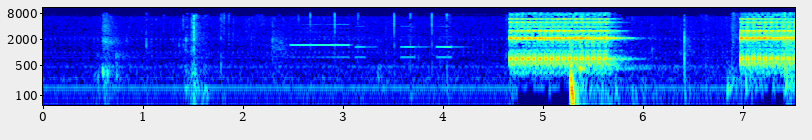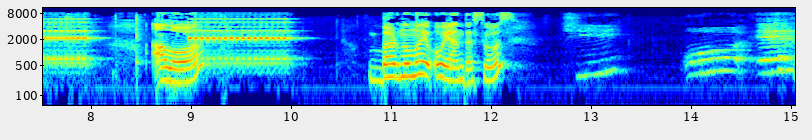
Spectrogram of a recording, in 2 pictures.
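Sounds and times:
faint quick telephone keypad tones: 0:02.5 - 0:05.9, 0:07.0 - 0:08.2
loud buzzy telephone ring: 0:02.5 - 0:06.0, 0:07.0 - 0:08.2, 0:09.0 - 0:10.3
speech: 0:08.7 - 0:09.2, 0:10.9 - 0:12.3.

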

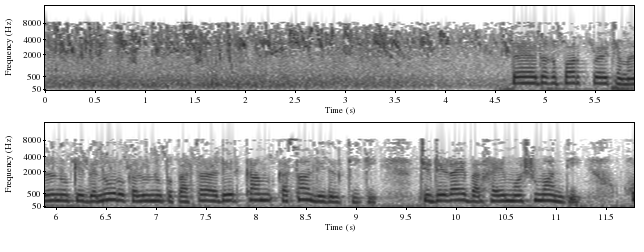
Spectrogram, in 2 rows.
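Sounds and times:
many birds chirping in a park: 0:00.0 - 0:11.7
speech: 0:04.7 - 0:11.7.

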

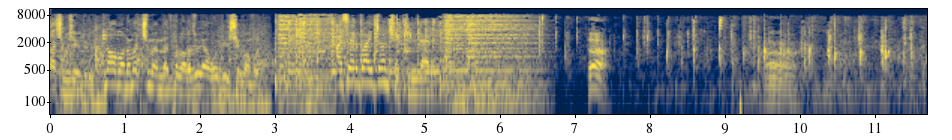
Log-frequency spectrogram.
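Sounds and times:
speech: 0:00.0 - 0:05.9, 0:07.2 - 0:07.5, 0:09.5 - 0:10.1
timber-hauling horse hooves clip-clopping along a village road in Masallı, Azerbaijan: 0:06.5 - 0:11.6.

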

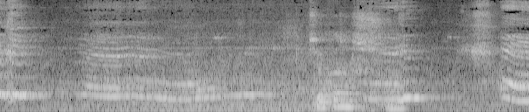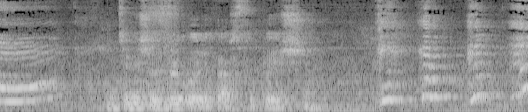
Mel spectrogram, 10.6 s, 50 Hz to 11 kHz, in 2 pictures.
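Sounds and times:
young child whimpering and crying: 0:00.0 - 0:06.2, 0:09.0 - 0:10.5
speech: 0:03.2 - 0:04.2, 0:06.5 - 0:09.3.

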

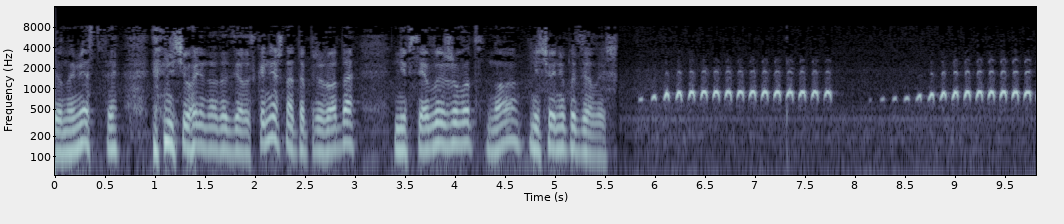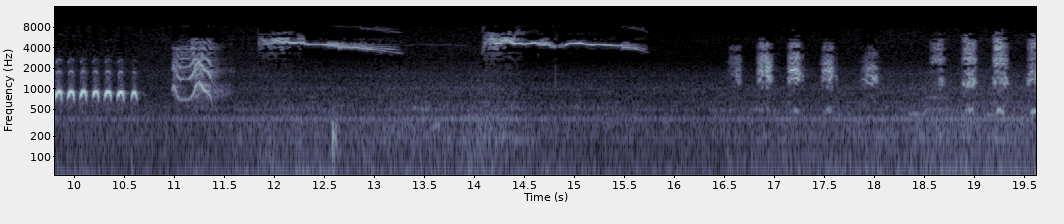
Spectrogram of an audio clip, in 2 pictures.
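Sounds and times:
speech: 0:00.0 - 0:05.8
clipped bursts of calls: 0:05.8 - 0:15.8, 0:16.6 - 0:19.6
high thin squealing whistles: 0:05.8 - 0:15.8
owl hooting in rapid trilling runs of short notes: 0:05.8 - 0:15.8, 0:16.5 - 0:19.6.

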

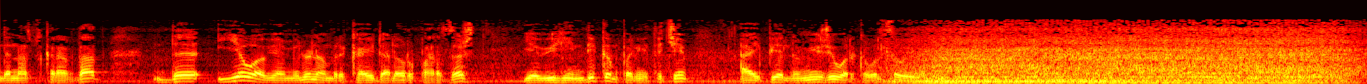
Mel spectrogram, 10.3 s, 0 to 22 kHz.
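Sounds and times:
speech: 0:00.0 - 0:07.4
diesel engines running to power a small ice factory near a power plant: 0:03.5 - 0:10.2.

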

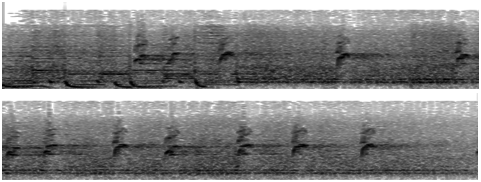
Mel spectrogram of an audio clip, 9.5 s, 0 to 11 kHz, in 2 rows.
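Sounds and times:
noisy like a busy indoor arena: 0:00.0 - 0:09.5
several small circus dogs barking and yapping: 0:01.3 - 0:02.5, 0:03.3 - 0:09.5.

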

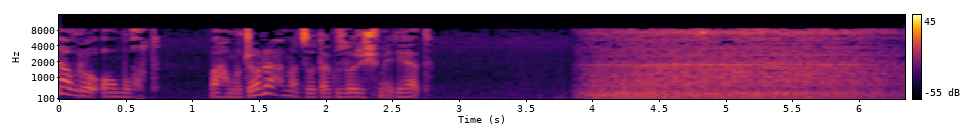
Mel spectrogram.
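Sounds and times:
speech: 0:00.0 - 0:03.1
tractor engine running: 0:03.9 - 0:06.3.

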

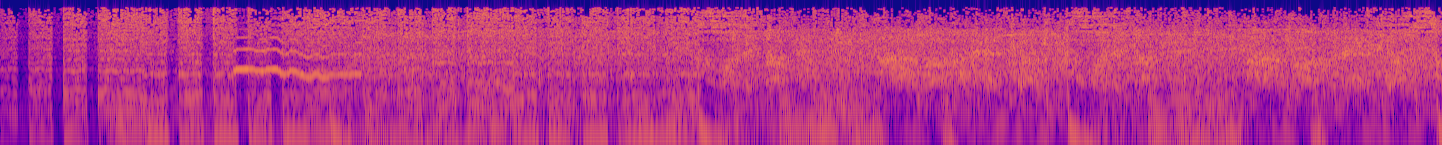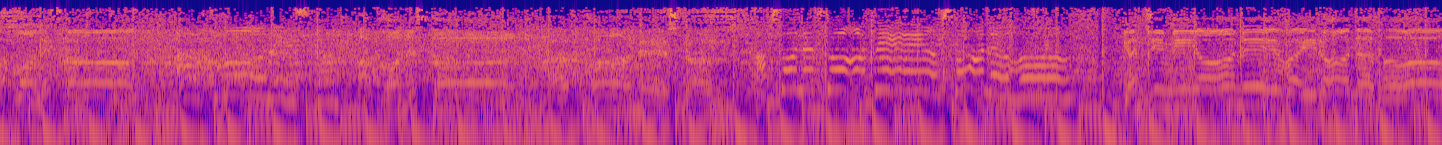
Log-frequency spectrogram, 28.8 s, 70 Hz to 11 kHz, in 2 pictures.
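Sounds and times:
upbeat celebratory song played for sports victory: 0:00.0 - 0:28.8
shouted chant-like group vocals: 0:07.0 - 0:22.2.

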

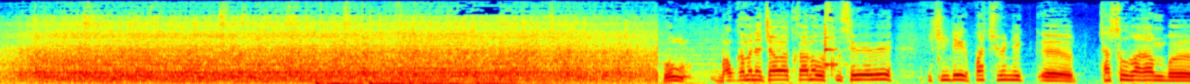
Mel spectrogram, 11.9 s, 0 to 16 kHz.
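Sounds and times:
freight train wagons rolling into a railway station: 0:00.0 - 0:06.6
train wheels clicking on rail joints: 0:00.0 - 0:06.6
low droning hum: 0:02.5 - 0:07.2
speech: 0:06.6 - 0:11.8.

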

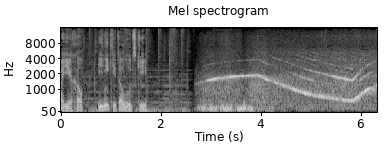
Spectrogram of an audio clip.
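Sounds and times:
speech: 0:00.0 - 0:01.8
police car siren wailing: 0:02.7 - 0:06.3.

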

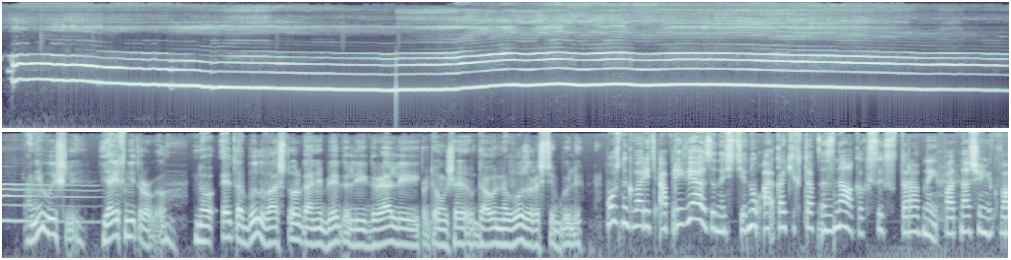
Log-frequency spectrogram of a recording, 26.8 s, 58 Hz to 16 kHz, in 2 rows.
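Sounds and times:
person imitating a wolf howl as a howl call: 0:00.0 - 0:15.0
speech: 0:14.8 - 0:26.8.

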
